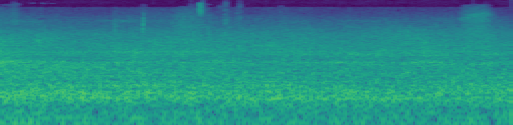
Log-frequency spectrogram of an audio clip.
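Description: A departing airliner at Melbourne Airport gives a steady, broad roar of jet noise that holds at an even level throughout, heard from a distance with no talking.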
